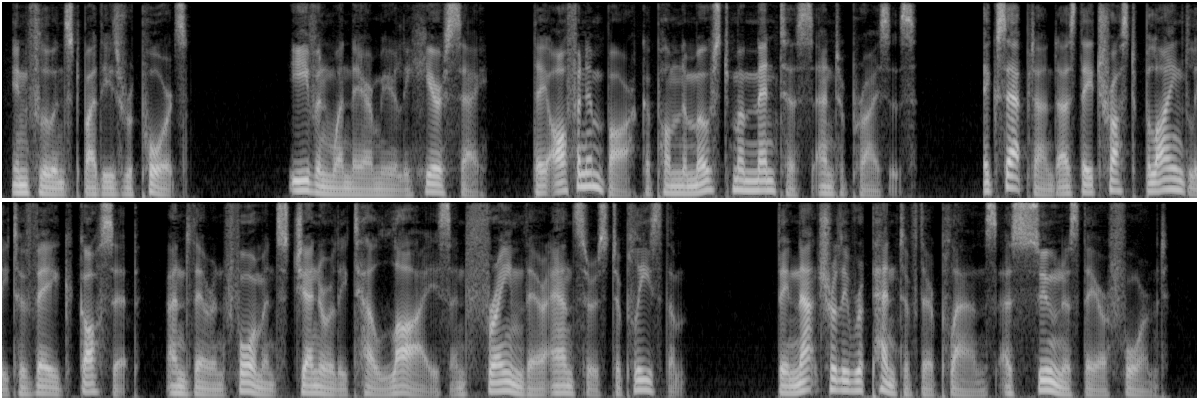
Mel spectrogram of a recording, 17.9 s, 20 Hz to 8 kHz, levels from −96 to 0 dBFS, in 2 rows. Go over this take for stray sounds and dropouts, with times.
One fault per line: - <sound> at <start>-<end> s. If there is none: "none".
none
